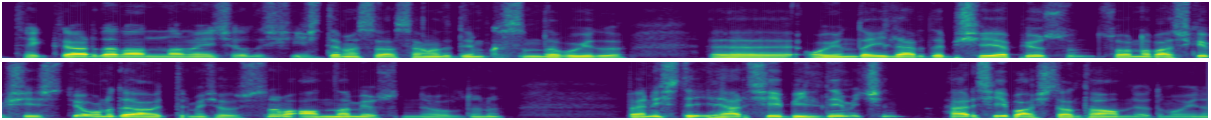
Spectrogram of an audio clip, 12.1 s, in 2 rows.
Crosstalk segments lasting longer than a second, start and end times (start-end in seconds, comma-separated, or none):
none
